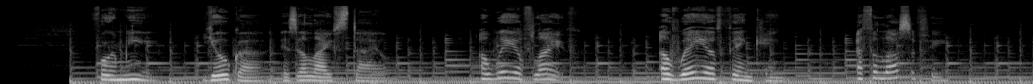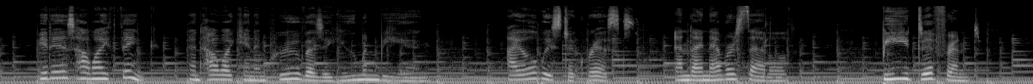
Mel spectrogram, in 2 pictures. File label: Commercial English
